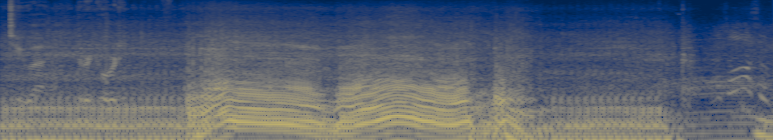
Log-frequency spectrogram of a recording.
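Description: Big adventure motorcycles riding a single track trail, a loud nearby engine revving and accelerating with a pulsing, rising and falling drone and clattering as it passes, with people talking over it.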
